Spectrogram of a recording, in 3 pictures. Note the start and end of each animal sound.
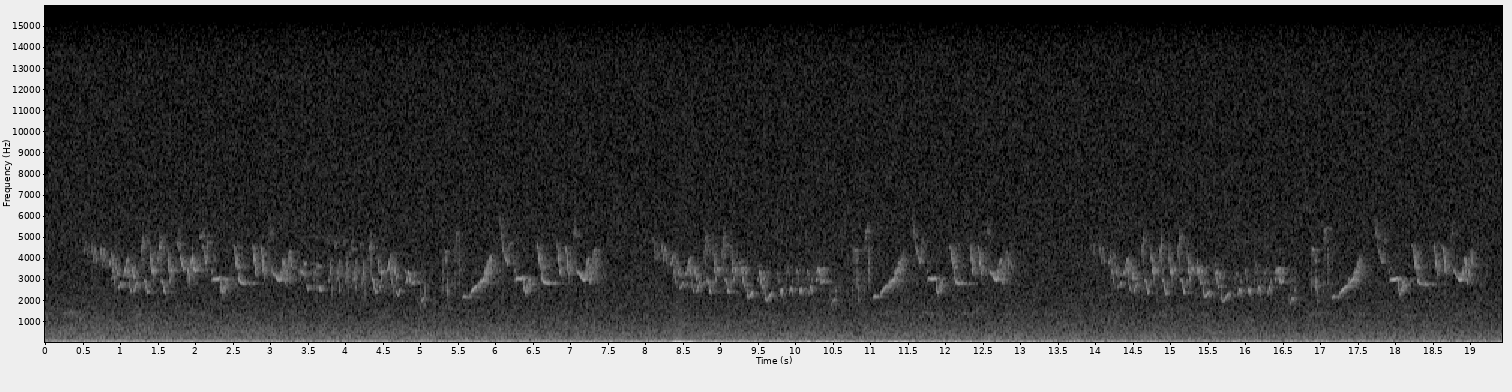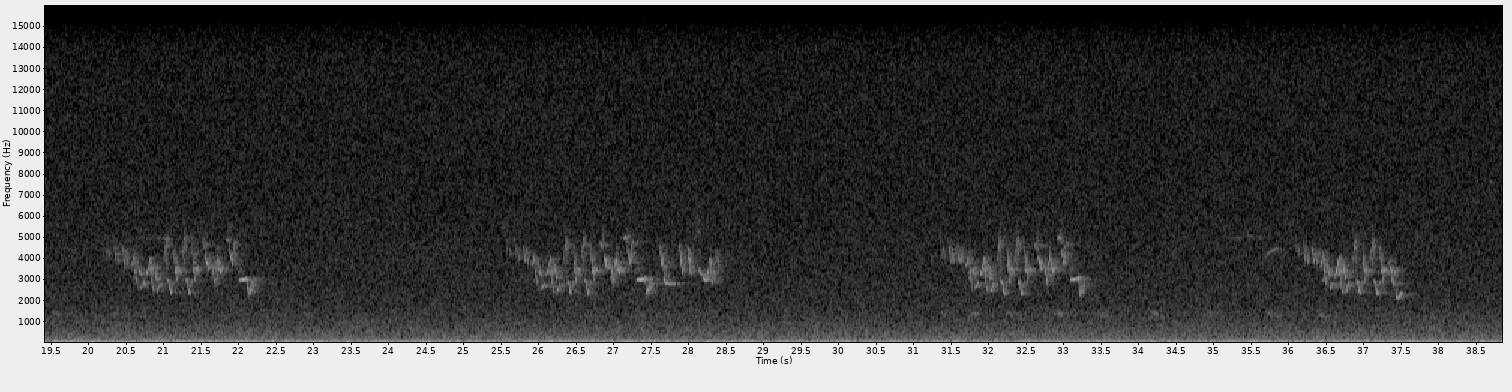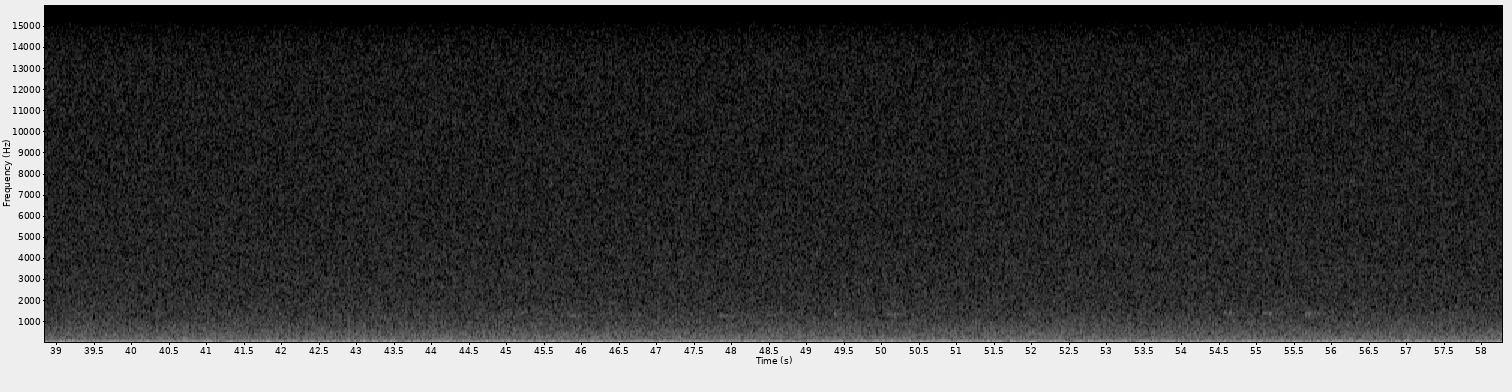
[0.00, 0.59] American Crow (Corvus brachyrhynchos)
[0.36, 7.64] Purple Finch (Haemorhous purpureus)
[8.04, 12.93] Purple Finch (Haemorhous purpureus)
[14.01, 19.35] Purple Finch (Haemorhous purpureus)
[20.09, 22.62] Purple Finch (Haemorhous purpureus)
[25.33, 28.55] Purple Finch (Haemorhous purpureus)
[31.22, 33.44] Purple Finch (Haemorhous purpureus)
[31.81, 36.86] American Crow (Corvus brachyrhynchos)
[35.07, 36.06] Black-throated Green Warbler (Setophaga virens)
[35.92, 37.69] Purple Finch (Haemorhous purpureus)
[44.91, 48.92] American Crow (Corvus brachyrhynchos)
[54.34, 56.00] American Crow (Corvus brachyrhynchos)

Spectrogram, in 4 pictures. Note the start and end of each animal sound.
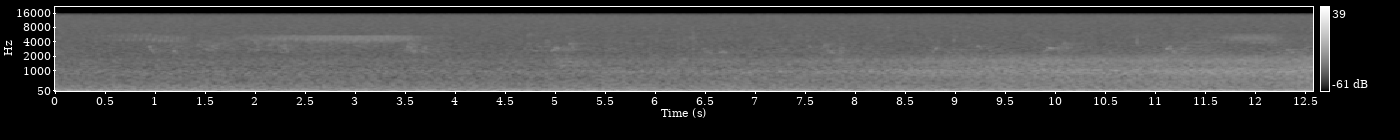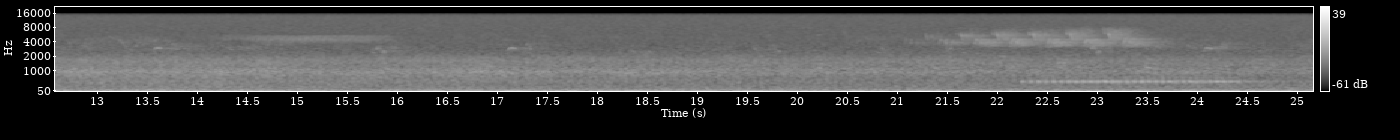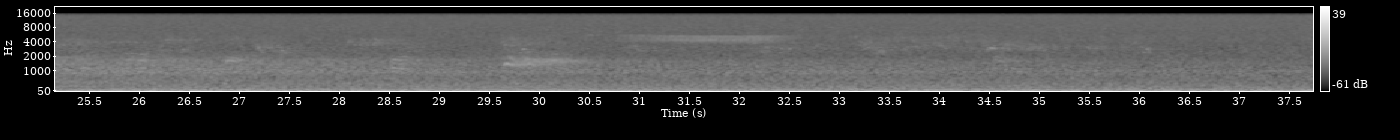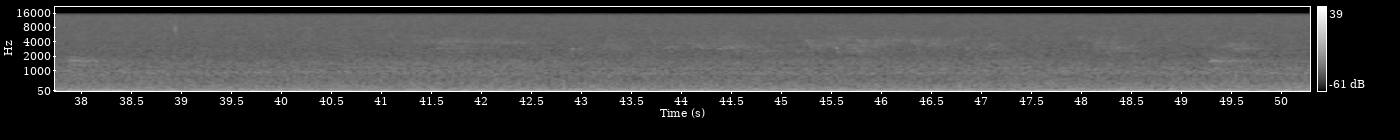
[0.29, 1.48] Pine Warbler (Setophaga pinus)
[1.84, 4.07] Pine Warbler (Setophaga pinus)
[13.94, 16.37] Pine Warbler (Setophaga pinus)
[20.84, 24.02] Ovenbird (Seiurus aurocapilla)
[22.18, 24.53] Pileated Woodpecker (Dryocopus pileatus)
[26.71, 30.66] American Crow (Corvus brachyrhynchos)
[30.39, 32.75] Pine Warbler (Setophaga pinus)
[45.06, 46.76] Common Yellowthroat (Geothlypis trichas)

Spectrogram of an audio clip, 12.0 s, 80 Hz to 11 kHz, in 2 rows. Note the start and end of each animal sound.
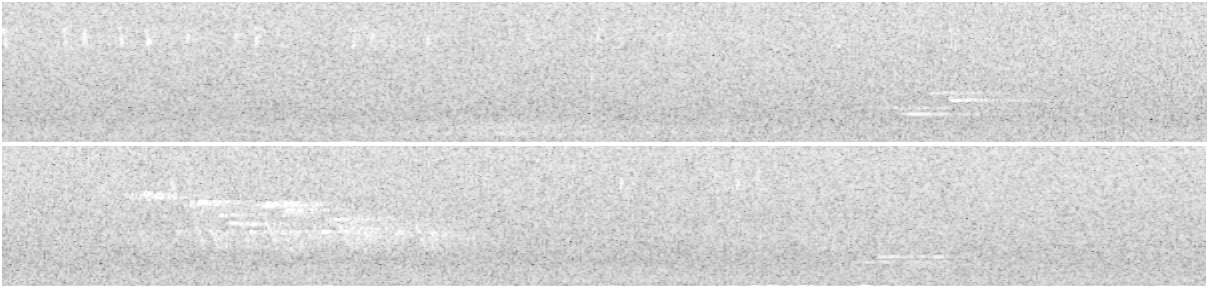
[4.23, 5.36] Wood Thrush (Hylocichla mustelina)
[6.39, 8.45] Ovenbird (Seiurus aurocapilla)
[6.48, 8.44] Brown Creeper (Certhia americana)
[9.98, 11.38] Wood Thrush (Hylocichla mustelina)

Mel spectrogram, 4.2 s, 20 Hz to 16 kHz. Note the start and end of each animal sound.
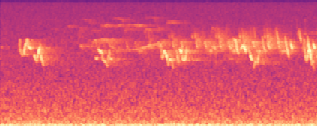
[0.00, 4.24] Red-eyed Vireo (Vireo olivaceus)
[0.86, 2.36] Blackburnian Warbler (Setophaga fusca)
[0.88, 2.63] Eastern Wood-Pewee (Contopus virens)
[1.64, 4.24] Ovenbird (Seiurus aurocapilla)

